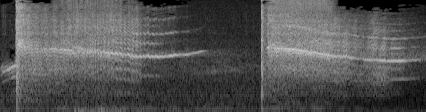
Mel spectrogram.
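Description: Two small pyrotechnics are fired one after another to scatter roosting crows, each starting with a sharp pop and trailing into a long, bright, hissing fizz up into the air, whose whistling tone slowly drops in pitch.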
